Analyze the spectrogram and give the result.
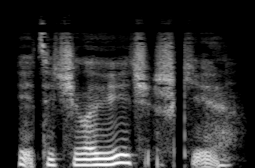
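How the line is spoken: Hissing. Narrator (Russian): прошипел он

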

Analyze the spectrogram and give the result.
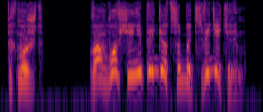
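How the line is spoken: Fervent exclamation. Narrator (Russian): с жаром воскликнул Рон

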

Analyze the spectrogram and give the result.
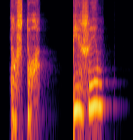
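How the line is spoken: Whispered. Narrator (Russian): шепнул он

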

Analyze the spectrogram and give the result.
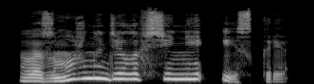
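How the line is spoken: Drawling, to himself. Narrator (Russian): протянул Нортон-старший как бы для себя

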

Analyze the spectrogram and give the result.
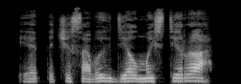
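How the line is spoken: Whispered introduction. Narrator (Russian): шепотом представил их Маар

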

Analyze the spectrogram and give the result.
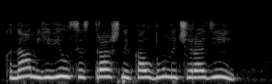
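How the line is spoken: Wolf wailing yell. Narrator (Russian): завопил волк

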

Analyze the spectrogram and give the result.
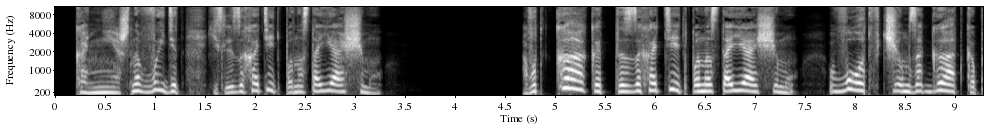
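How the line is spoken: Whisper. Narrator (Russian): прошептал я

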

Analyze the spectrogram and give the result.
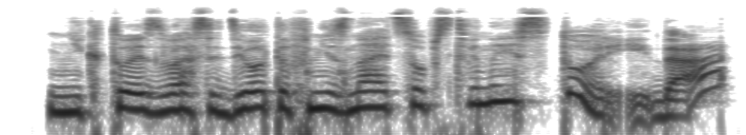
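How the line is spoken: Purring witch. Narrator (Russian): промурлыкала ведьма

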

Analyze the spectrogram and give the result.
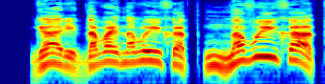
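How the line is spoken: Shouted. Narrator (Russian): крикнул Рон

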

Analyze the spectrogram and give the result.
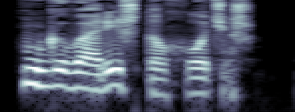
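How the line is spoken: Tired reply. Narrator (Russian): устало отозвался Матвей

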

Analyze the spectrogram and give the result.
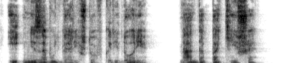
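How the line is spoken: Whispering reminder. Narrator (Russian): шепотом напомнила ему Гермиона

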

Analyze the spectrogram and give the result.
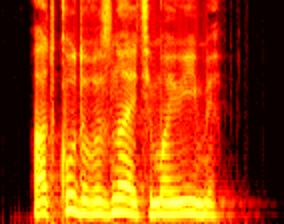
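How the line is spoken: Rough. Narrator (Russian): грубо спросил он

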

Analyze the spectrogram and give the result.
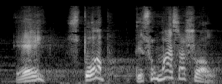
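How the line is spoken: Uncle shouting. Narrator (Russian): кричал дядя

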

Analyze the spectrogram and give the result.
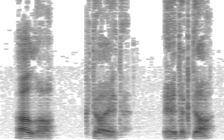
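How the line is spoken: Creaky voice. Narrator (Russian): проскрипел

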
